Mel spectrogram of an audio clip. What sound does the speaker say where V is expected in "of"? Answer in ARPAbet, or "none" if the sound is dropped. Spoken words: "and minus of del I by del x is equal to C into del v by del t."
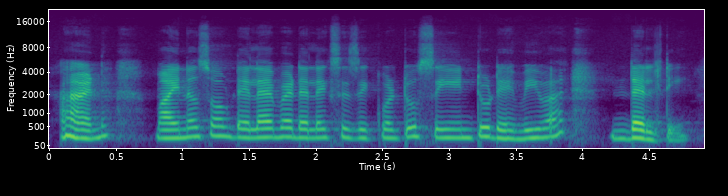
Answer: P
